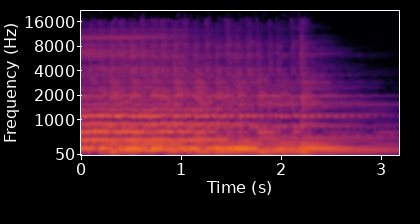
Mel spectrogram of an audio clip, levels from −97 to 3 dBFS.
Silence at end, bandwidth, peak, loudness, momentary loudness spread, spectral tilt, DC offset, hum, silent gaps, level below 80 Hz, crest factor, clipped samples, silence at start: 0 s; 19 kHz; -16 dBFS; -30 LUFS; 10 LU; -5.5 dB/octave; under 0.1%; none; none; -72 dBFS; 14 dB; under 0.1%; 0 s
